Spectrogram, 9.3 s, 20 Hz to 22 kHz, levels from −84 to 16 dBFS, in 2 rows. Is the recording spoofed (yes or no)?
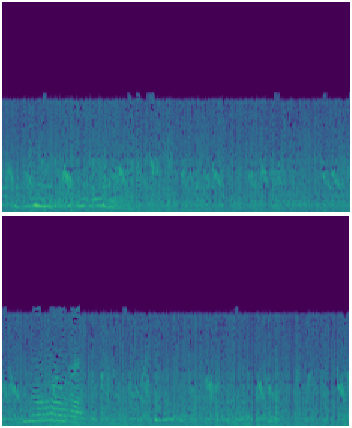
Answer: yes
